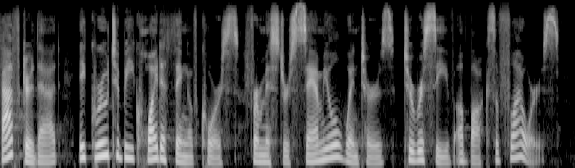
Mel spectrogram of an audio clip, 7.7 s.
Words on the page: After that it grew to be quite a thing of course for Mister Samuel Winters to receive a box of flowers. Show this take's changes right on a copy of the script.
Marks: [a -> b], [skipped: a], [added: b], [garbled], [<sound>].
After that it grew to be quite a thing of course for Mister Samuel Winters to receive a box of flowers.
